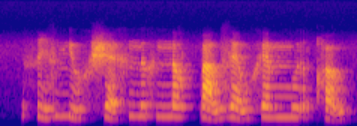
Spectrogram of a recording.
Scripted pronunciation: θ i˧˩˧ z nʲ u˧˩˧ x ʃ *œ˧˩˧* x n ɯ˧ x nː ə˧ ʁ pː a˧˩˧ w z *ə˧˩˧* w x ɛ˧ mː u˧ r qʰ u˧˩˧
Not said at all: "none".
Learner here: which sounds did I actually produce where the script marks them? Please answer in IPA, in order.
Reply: ɛ˧˩˧, ɛ˧˩˧

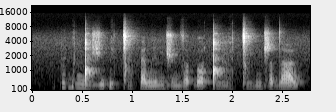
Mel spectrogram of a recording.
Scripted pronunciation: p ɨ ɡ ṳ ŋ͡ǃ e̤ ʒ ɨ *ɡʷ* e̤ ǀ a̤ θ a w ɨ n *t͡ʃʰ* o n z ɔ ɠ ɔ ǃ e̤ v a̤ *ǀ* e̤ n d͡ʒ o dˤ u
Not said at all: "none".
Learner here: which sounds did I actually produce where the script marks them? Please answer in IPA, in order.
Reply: ɓ, d͡ʒ, ǀ

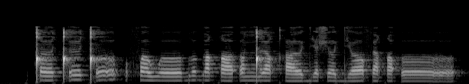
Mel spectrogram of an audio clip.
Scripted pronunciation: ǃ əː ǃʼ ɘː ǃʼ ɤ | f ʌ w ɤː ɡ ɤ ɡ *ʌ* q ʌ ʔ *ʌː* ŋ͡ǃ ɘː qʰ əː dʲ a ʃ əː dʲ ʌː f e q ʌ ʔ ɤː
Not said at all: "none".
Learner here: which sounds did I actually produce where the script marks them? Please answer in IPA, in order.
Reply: ʌ, ʌ

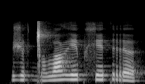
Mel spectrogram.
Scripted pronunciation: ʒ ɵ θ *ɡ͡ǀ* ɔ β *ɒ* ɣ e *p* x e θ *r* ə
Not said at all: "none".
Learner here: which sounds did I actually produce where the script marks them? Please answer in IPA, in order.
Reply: ɡ͡ǀ, ɒ, p, r

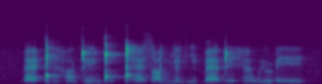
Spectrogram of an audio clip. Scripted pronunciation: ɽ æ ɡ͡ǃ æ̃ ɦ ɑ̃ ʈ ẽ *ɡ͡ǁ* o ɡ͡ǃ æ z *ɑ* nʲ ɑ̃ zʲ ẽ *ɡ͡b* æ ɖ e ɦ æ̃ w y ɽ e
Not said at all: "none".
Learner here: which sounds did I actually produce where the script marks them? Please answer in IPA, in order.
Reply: ɡ͡ǃ, ɑ, ɓ

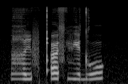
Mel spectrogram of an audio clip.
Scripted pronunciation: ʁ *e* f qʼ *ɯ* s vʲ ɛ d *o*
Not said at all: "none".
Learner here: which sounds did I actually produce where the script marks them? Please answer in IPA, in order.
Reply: i, ɯ, o

